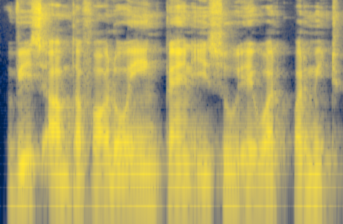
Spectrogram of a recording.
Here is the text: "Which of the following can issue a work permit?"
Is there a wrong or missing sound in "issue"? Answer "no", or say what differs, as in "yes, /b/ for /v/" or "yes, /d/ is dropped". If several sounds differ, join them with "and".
yes, /s/ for /ʃ/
